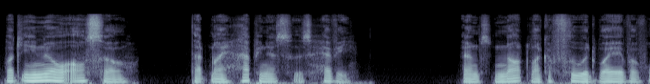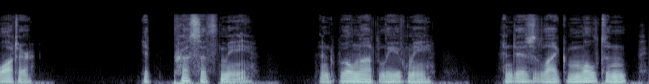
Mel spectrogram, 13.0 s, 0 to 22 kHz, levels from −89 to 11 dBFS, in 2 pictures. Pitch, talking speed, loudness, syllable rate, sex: 95 Hz, 140 wpm, -20 LUFS, 4.4 syllables/s, male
